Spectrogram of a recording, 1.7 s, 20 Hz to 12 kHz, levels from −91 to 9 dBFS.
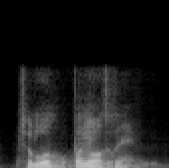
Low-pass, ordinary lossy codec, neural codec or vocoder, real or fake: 7.2 kHz; AAC, 64 kbps; codec, 16 kHz, 0.5 kbps, FreqCodec, larger model; fake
